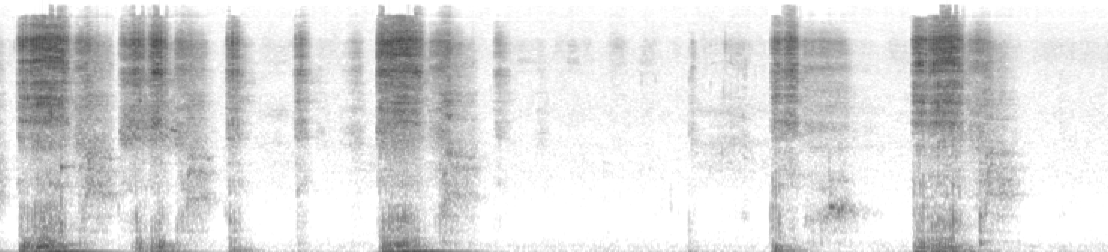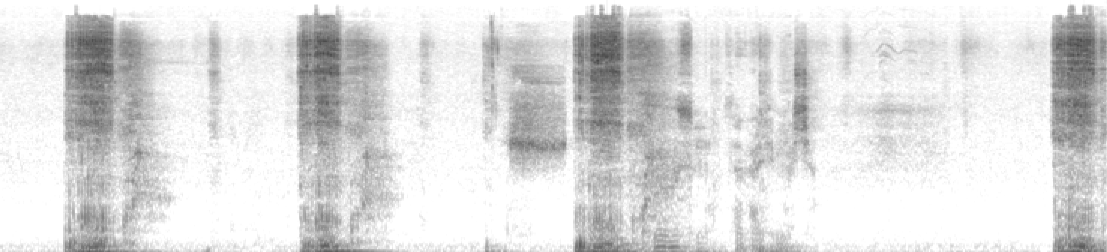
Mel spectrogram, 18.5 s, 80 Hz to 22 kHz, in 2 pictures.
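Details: Reverse sneezing in a 30 kg Labrador cross with golden retriever and Weimaraner blood, 21 months old: scattered bouts of rough, wheezing snorts, single or paired, with quiet breaks of a second or more between them.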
